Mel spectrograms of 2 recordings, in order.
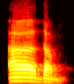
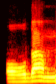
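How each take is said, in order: First: The name starts with a long a sound. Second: The name starts with an o sound. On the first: The speaker calls it right. "адам хонда мешавад" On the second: The speaker calls it wrong. "о хонда намешавад, одам не асташ"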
